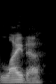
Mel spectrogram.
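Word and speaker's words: Lyta: Connerly deck, you know, it's ly ta but they pronounced it lighter because That's just the way it is It's all sci-fi crap and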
